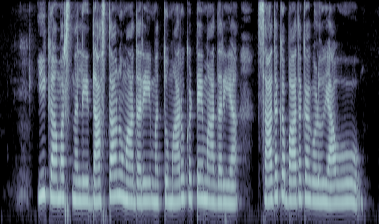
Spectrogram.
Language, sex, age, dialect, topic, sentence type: Kannada, female, 36-40, Central, agriculture, question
